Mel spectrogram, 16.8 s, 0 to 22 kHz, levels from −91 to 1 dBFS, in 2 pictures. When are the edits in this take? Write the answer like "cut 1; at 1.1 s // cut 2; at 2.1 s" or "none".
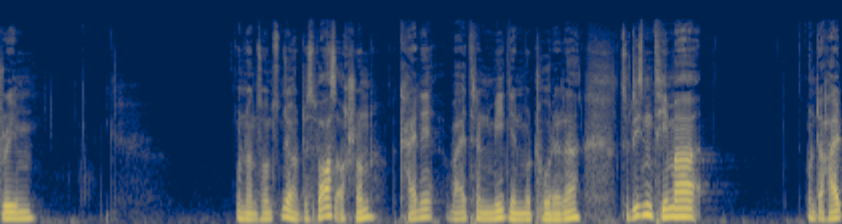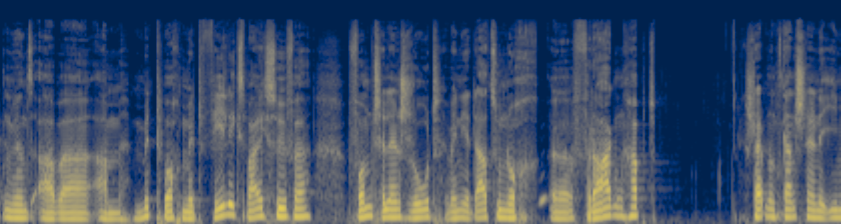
none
